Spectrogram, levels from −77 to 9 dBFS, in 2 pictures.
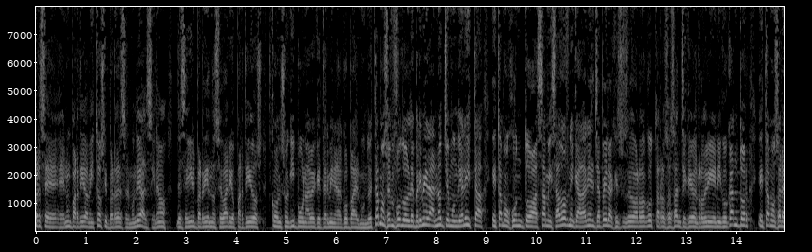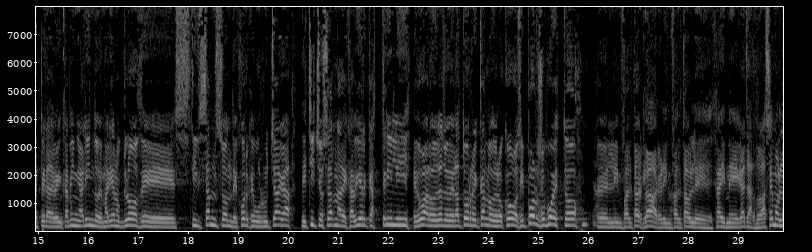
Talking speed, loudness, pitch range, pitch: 185 wpm, -30 LUFS, 160-210 Hz, 180 Hz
